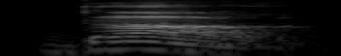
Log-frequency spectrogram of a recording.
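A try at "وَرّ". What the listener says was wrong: Now this letter is I know that it's difficult for you to pronounce. Va. It's close to da. But it is not da. The va. So var. Var.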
